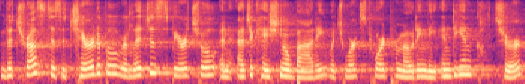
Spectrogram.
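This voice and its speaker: At a moderate pace and with ordinary pitch variation, this is an ordinary speaking voice with an American accent. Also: woman. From USA. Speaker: conference host. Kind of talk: speaker introduction.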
